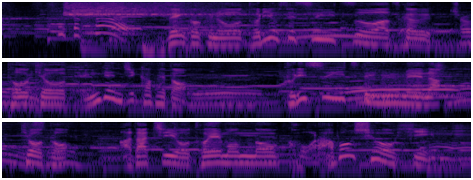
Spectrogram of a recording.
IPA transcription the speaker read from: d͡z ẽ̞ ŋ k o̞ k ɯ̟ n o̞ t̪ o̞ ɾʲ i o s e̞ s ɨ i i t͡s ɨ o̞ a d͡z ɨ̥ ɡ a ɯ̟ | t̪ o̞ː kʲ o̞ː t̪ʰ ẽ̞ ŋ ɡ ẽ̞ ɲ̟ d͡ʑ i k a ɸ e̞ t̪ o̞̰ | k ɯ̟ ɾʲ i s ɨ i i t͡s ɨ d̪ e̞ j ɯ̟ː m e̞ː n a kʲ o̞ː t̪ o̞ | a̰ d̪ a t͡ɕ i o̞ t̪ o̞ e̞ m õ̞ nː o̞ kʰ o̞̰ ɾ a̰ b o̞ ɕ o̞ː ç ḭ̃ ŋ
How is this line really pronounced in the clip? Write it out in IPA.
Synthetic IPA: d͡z ẽ̞ ŋ k o̞ k ɯ̟ n o̞ t̪ o̞ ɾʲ i o s e̞ s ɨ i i t͡s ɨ o̞ a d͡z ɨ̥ k a ɯ̟ | t̪ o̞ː kʲ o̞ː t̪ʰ ẽ̞ ŋ ɡ ẽ̞ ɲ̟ d͡ʑ i k a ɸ e̞ t̪ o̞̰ | k ɯ̟ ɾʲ i s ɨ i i t͡s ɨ d̪ e̞ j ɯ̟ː m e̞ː n a kʲ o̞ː t̪ o̞ | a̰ d̪ a t͡ɕ i o̞ t̪ o̞ e̞ m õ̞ nː o̞ kʰ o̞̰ ɾ a̰ b o̞ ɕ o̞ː ç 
